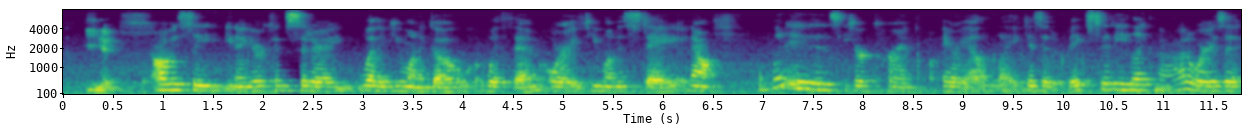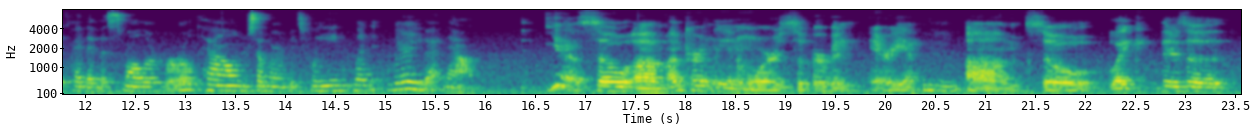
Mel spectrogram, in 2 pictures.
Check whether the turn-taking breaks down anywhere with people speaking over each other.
No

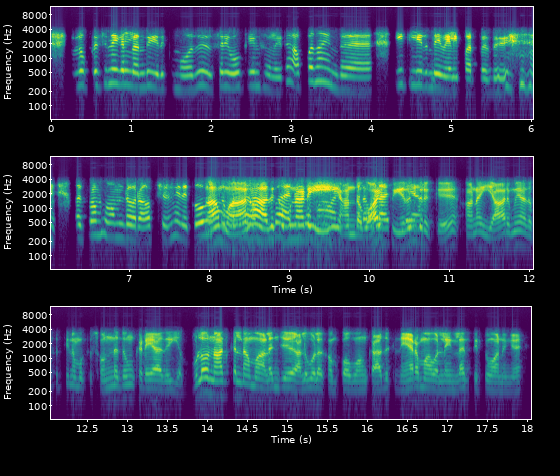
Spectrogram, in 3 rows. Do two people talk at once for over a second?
Yes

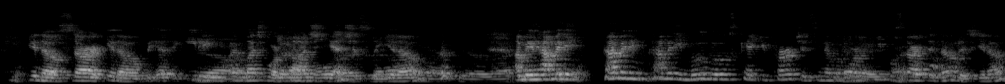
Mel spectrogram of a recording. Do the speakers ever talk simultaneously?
Yes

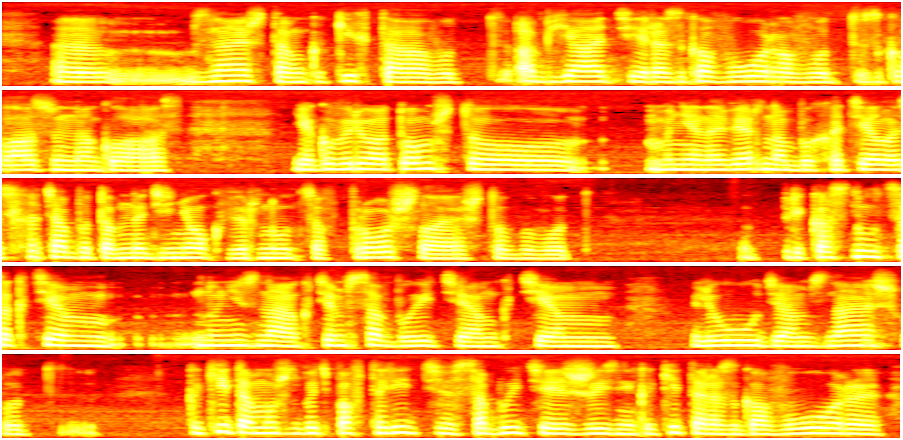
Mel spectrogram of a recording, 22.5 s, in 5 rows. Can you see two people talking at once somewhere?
No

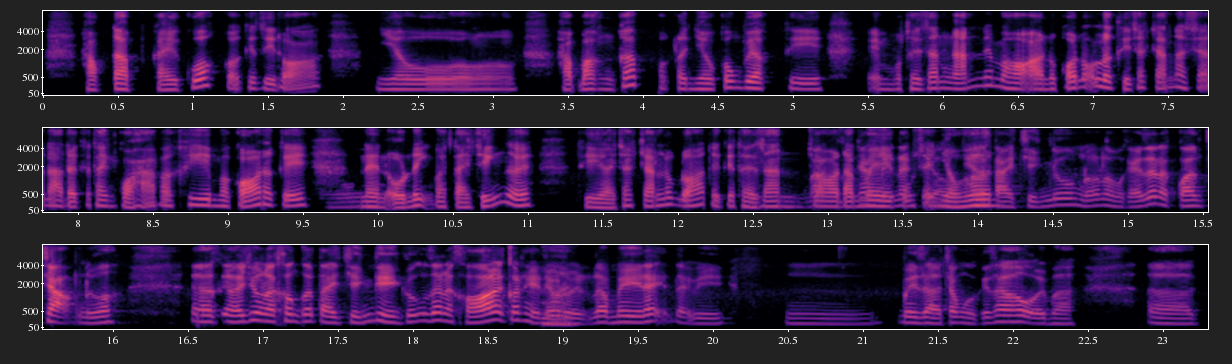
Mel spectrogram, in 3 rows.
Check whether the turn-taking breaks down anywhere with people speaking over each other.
Yes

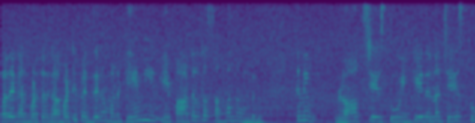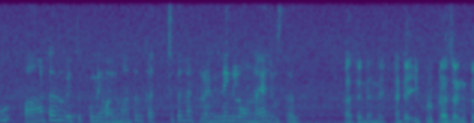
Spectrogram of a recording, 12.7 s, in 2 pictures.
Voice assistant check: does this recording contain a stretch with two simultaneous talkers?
No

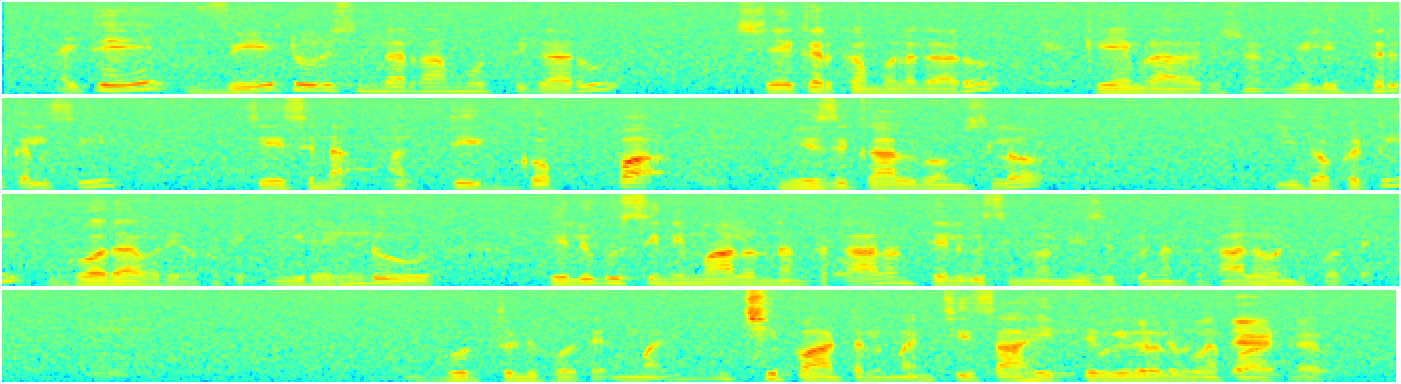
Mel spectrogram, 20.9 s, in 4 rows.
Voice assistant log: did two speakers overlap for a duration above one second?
Yes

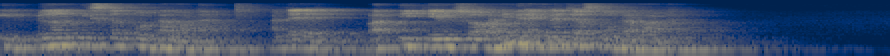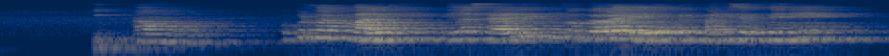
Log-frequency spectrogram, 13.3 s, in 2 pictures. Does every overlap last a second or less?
Yes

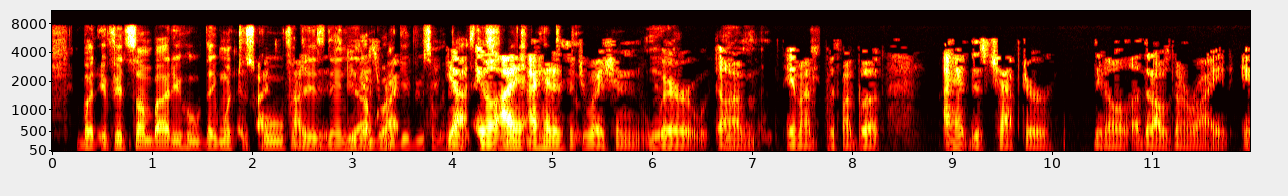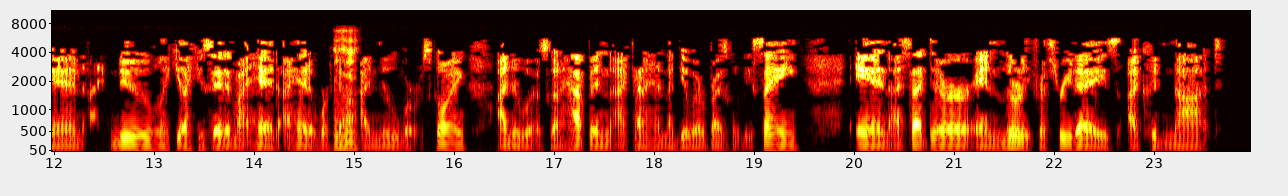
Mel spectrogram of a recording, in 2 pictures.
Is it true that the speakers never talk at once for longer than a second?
No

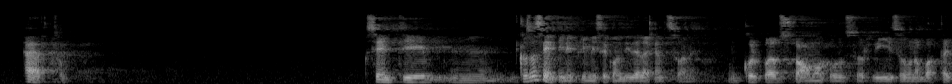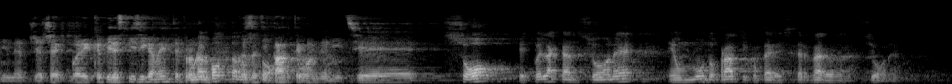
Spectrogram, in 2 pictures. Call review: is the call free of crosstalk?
No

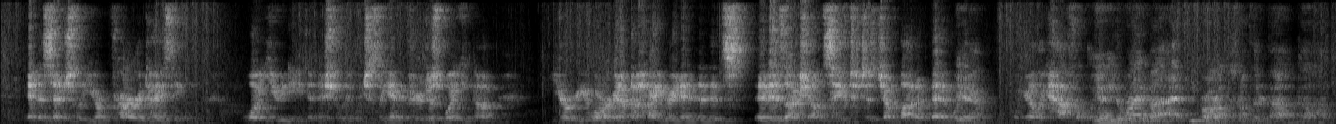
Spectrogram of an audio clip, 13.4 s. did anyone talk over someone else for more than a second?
No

